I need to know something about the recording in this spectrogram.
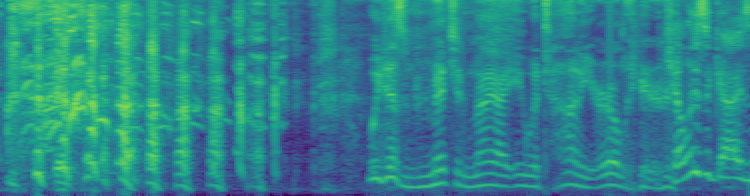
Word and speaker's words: Iwatani: It's Awatani. The champion. You can say Mayu champion. Iwatani.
